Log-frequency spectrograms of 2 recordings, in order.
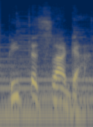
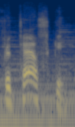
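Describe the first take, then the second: First: The name ends with a 'saga' sound. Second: The name ends with a 'skey' sound. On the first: This is the chief's original name. "if I'm pronouncing that pretty close" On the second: This is the settlers' adapted form. "the Europeans, when they came, phonetically pronounced it Petoskey"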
